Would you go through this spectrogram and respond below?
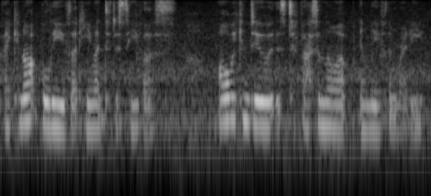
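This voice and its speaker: A woman voicing a sweet, trusting young maiden in a soft, musing way for a bedtime fairy tale. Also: mid-range voice, fairly even intonation, brisk, vocal fry, background noise, close to an everyday voice. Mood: calm, trusting.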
